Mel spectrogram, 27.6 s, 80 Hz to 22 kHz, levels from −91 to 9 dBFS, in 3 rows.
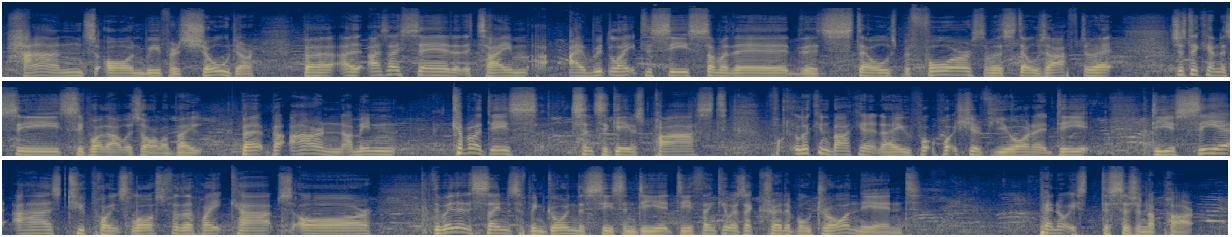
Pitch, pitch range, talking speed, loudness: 130 Hz, 125-145 Hz, 225 wpm, -23 LUFS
